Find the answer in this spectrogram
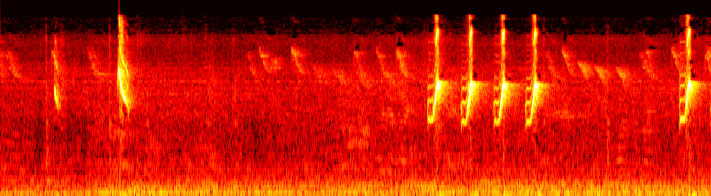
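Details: Prenjak lumut prinia song: a few scattered high chirps, then a brisk run of four ringing upslurred notes and one more after a short pause, over a quiet low background rumble.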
